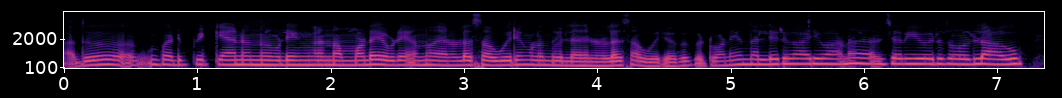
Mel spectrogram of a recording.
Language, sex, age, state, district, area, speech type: Malayalam, female, 60+, Kerala, Idukki, rural, spontaneous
